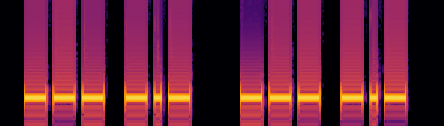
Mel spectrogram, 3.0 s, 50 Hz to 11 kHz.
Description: Morse code, heard as a keyed tone, about 25 wpm, 700 Hz. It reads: OK OK
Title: Practice QSO - Exchange 1 - Beginning - 25wpm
